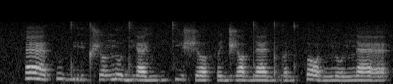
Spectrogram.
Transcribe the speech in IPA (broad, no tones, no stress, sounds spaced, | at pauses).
æ θ ṳ d rʲ ə d ʃ ɔ n o d j æ lʲ ṳ d tʲ ə ʃ ʌ h ə d͡ʒ ɒ d æ d ɡ ʌ d θ ɔ d n o n æ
